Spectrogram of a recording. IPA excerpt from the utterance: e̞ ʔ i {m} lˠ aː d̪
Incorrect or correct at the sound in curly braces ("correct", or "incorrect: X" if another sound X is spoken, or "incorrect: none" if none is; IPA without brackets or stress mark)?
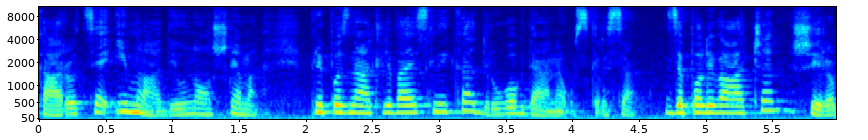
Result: correct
